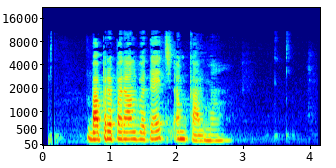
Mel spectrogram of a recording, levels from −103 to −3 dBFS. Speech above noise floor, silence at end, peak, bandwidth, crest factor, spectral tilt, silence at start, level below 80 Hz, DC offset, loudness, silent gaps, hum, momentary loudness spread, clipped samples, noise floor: 48 dB; 1.35 s; -2 dBFS; 10.5 kHz; 24 dB; -6 dB/octave; 0.65 s; -74 dBFS; under 0.1%; -23 LUFS; none; none; 15 LU; under 0.1%; -71 dBFS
